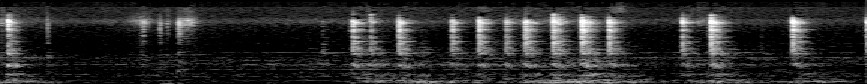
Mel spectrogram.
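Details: Old house plumbing: faint, sharp metallic taps irregularly about once a second, appearing randomly, mostly early morning; caused by a faulty pressure reducing valve, unchanged by a thermal expansion tank, gone after replacing the valve.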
